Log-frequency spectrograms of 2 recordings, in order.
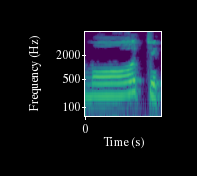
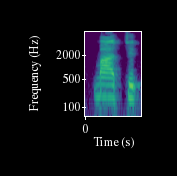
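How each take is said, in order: First: The first vowel is a rounded 'u' sound. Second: The first vowel is an open 'a' sound. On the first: The speaker calls it wrong. "kok mujid" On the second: The speaker calls it right. "keliru wong majid"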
